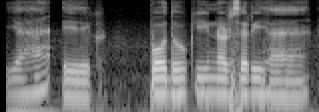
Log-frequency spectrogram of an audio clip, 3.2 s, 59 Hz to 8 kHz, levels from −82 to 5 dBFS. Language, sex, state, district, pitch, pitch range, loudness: Hindi, male, Uttar Pradesh, Saharanpur, 130 Hz, 115-130 Hz, -17 LUFS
